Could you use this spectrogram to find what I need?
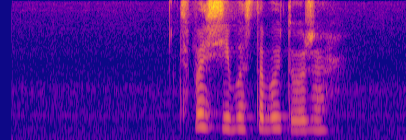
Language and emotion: Russian, positive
